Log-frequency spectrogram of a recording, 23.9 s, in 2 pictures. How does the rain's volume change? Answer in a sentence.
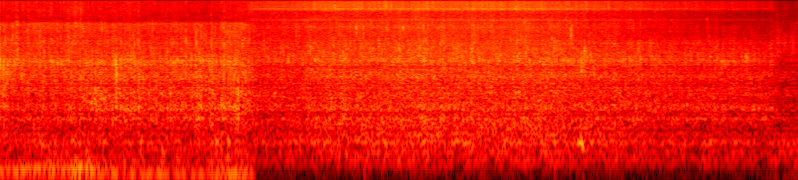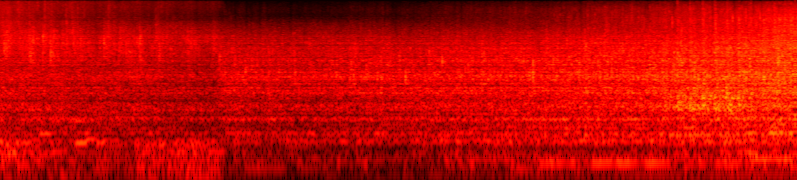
The volume of the rain goes down, then up.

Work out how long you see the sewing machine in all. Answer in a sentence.
You can hear the sewing machine for 2 seconds altogether.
